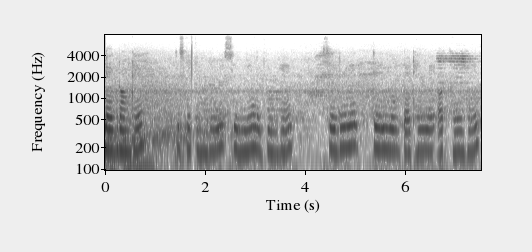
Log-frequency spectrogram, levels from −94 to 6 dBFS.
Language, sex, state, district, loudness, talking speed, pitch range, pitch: Hindi, female, Uttar Pradesh, Etah, -28 LUFS, 160 wpm, 175-190 Hz, 180 Hz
